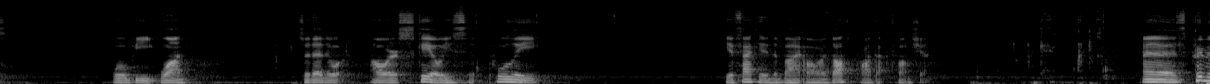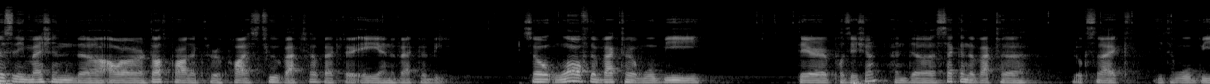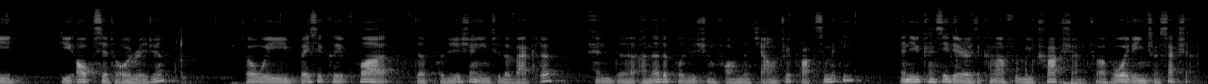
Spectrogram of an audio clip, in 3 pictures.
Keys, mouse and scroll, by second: 0.6 d, 4.9 click, 6.4 drag, 8.4-11.0 middle drag, 11.0 d, 11.1-12.3 right drag, 12.3-15.3 shift+middle drag, 17.4 d, 17.9-18.4 drag, 18.4-24.8 typing, 19.8 click, 22.3 click, 23.3 click, 23.9-24.4 drag, 25.7-27.1 middle drag, 27.1 drag, 28.4 click, 30.6 drag, 32.2 click, 34.0-36.2 shift+middle drag.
